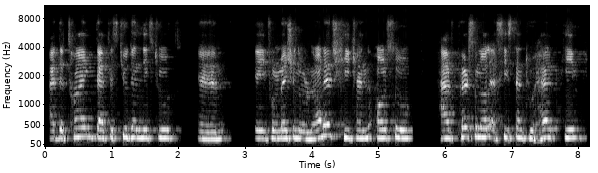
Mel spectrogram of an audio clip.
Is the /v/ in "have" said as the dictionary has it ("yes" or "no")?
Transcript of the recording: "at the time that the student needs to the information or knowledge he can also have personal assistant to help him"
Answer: yes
